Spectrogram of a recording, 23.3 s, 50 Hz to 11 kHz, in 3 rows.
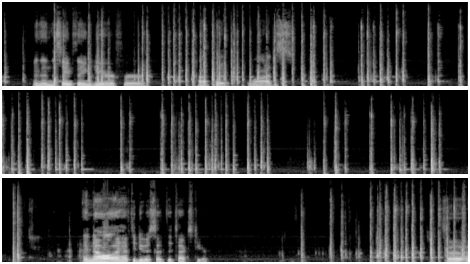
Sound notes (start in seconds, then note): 5.9 typing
